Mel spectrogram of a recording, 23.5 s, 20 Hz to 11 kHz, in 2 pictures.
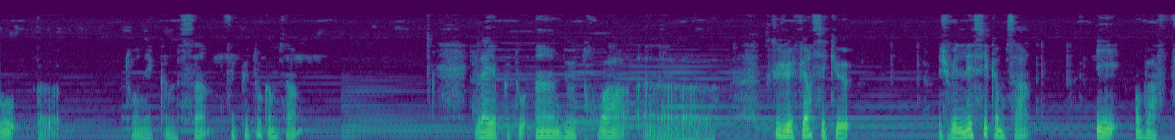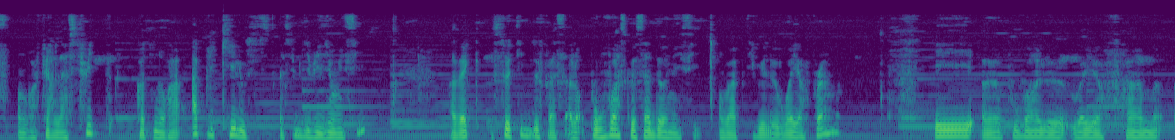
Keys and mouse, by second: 0.7 g, 2.3-4.7 middle drag, 6.1 middle click, 7.4 middle click, 8.3 Tab, 8.9 shift+middle drag, 9.5-10.2 middle drag, 10.4 shift+middle drag, 11.0-12.3 middle drag, 15.9-16.4 middle drag, 17.7-20.0 drag.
